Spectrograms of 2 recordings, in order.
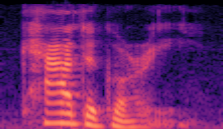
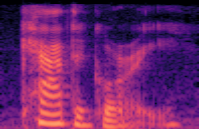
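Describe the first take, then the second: First: The stress falls on the first syllable. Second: The same.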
